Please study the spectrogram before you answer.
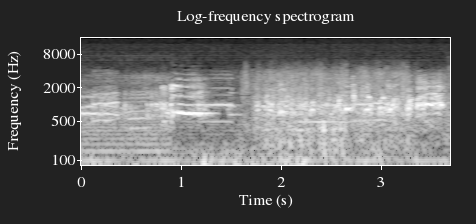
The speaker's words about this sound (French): Une table, des chaises, des poules qui picorent et même sur la table.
